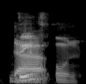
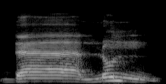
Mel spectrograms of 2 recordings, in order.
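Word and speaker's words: دال: Da'un. No. Okay. This will be Dalun. Dalun. It Dal, ends with, dal, dal, yeah, dal. Ends with dal, L-U-N. Dalun. Mhm, dalun, mhm.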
